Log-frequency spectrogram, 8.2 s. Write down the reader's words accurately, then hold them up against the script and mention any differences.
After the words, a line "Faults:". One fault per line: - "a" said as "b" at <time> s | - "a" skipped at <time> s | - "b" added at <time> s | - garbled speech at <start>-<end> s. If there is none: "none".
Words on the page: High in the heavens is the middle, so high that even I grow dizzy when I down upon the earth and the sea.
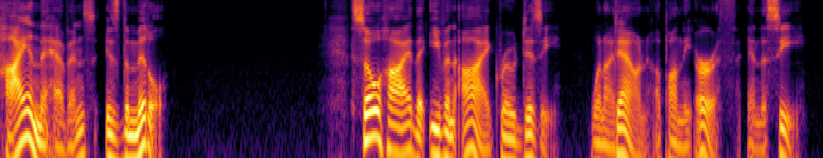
High in the heavens is the middle, so high that even I grow dizzy when I down upon the earth and the sea.
Faults:
none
